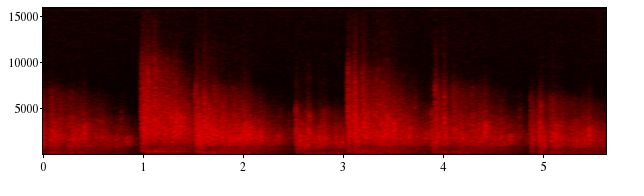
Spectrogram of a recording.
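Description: Battle sound effects: a quick series of cannon and gunshots, about six in five seconds, each sudden and trailing off.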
